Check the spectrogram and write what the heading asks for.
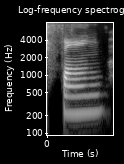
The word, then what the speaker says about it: Fang: So, it says in Mandarin it's pronounced fun, but I want to see how it would be pronounced in other dialects.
